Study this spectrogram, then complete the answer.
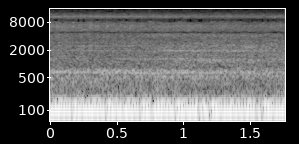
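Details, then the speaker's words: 2010 Ford Mustang 4.0L V6 after MAF sensor replacement and battery disconnect PCM reset (previously rough idle, sluggish acceleration); smooth, even low rumble, no misses, hunting or stumble, idling steadily and healthy. "Anytime that you like reset, it's gonna take a second for it to come back and be able to start right back up, because all of the essential functions of the engine were disconnected because of the battery. So right now it's starting back up."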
